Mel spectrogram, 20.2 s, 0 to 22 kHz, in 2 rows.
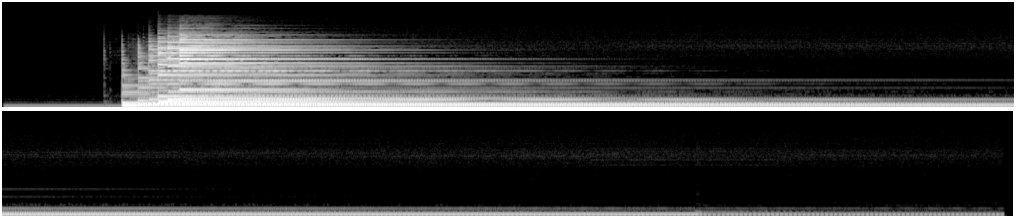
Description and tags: Clean E7 Guitar Chord
An E7(dominant)chord, played on guitar.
